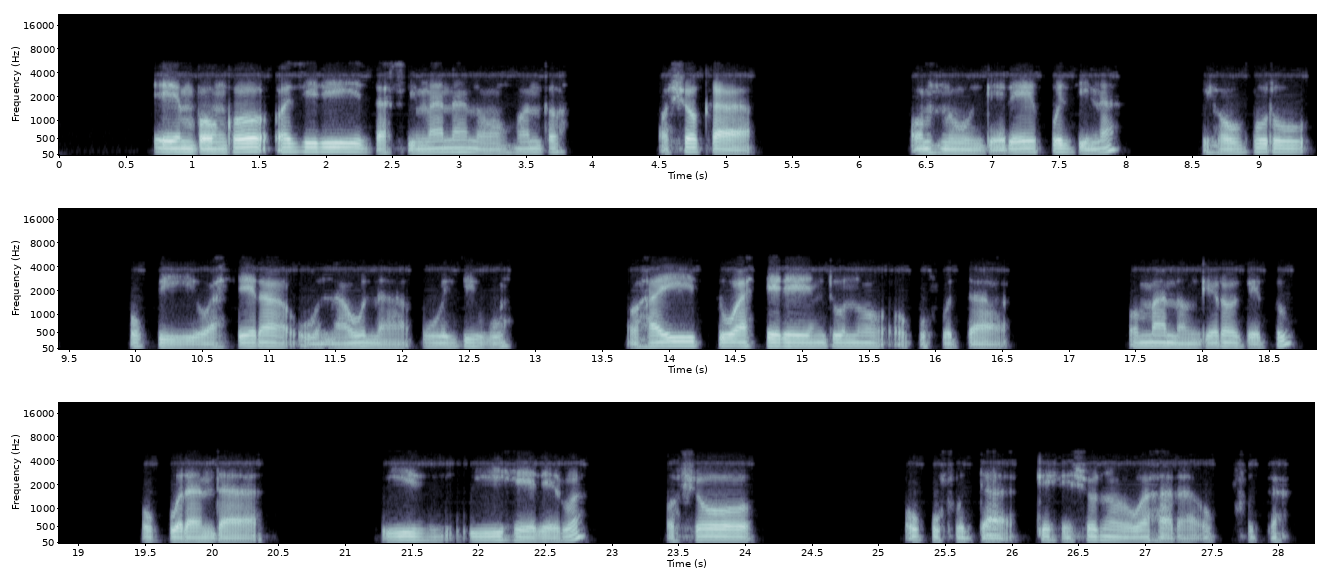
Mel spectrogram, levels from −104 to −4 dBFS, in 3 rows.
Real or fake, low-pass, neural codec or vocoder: fake; 5.4 kHz; codec, 16 kHz, 16 kbps, FunCodec, trained on LibriTTS, 50 frames a second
